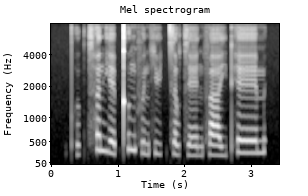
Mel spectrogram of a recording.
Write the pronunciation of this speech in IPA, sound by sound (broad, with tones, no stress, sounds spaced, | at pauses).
pʰ ʊ˨˥ k̚ t͡sʰ ɐ˥ n j ɛː˧ p̚ kʰ ʊ˥ ŋ f ɵ˧ n s yː˧ t̚ t͡s ɐ˧ w t͡s ɛː˨ n f aː˧ j pʰ ɛː˥ m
